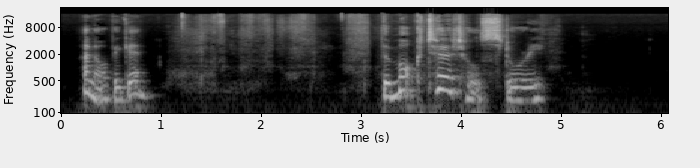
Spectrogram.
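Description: A woman reads aloud calmly, close by.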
